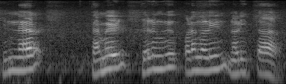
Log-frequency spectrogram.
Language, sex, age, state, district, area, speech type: Tamil, male, 60+, Tamil Nadu, Nagapattinam, rural, read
